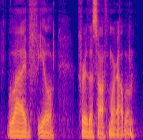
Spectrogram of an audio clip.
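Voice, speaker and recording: At a moderate pace, a man speaks. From Ecuador, raised in Boulder, Colorado from age ten. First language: Spanish. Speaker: musician, band frontman and singer. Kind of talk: interview.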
